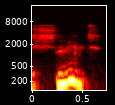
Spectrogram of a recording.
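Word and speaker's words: Slot: competition do you think slute that's how your pronouncers name by the way slute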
